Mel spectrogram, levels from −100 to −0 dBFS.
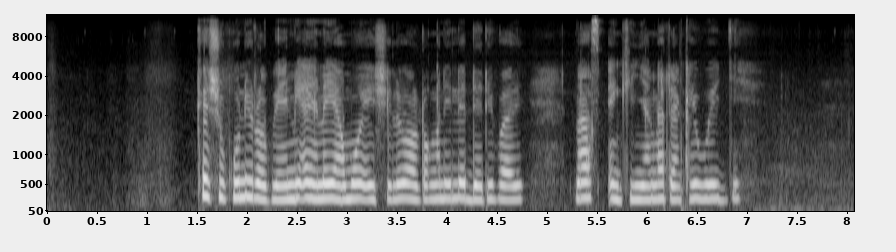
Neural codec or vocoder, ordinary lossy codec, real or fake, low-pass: vocoder, 44.1 kHz, 128 mel bands every 256 samples, BigVGAN v2; none; fake; 10.8 kHz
